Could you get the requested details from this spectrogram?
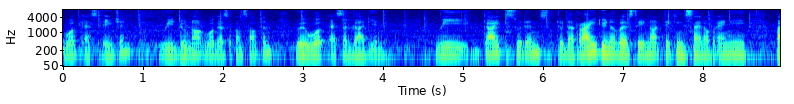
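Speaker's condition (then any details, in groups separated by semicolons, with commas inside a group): No condition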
